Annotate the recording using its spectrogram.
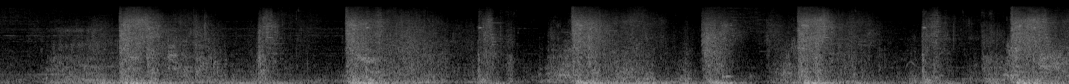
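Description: Game spell effects whoosh and crackle in repeated bursts.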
